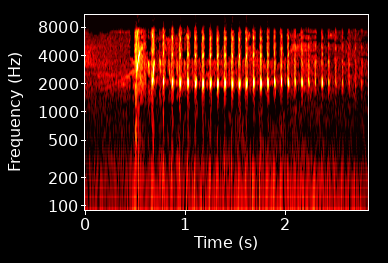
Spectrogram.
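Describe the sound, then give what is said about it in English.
A woodchuck (whistle pig) alarm whistle, made when scared to warn others: one sharp, shrill whistle, then a rapid series of about twenty high, even-pitched chirping pulses that gradually fade. No one speaks. “So yeah, this is what they sound like when they make a whistling noise.”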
